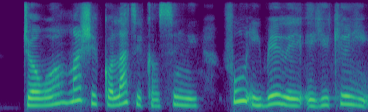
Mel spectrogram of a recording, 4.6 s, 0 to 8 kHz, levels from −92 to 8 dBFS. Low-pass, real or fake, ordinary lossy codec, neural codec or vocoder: 7.2 kHz; fake; AAC, 48 kbps; codec, 16 kHz, 1 kbps, X-Codec, HuBERT features, trained on LibriSpeech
